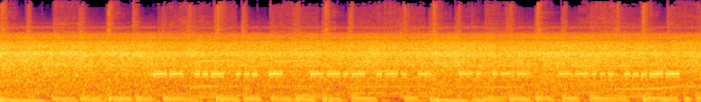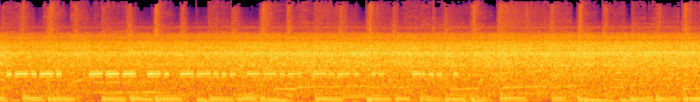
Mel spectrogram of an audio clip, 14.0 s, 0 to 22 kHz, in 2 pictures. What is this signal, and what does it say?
Morse code, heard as a keyed tone, machine-sent, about 29 wpm, 1130 Hz, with heavy radio static. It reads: MUST QRT NW 73 <AR> ON7QCI DE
